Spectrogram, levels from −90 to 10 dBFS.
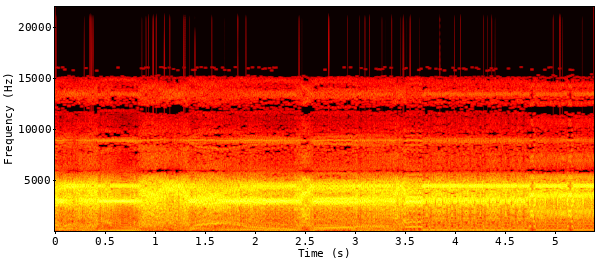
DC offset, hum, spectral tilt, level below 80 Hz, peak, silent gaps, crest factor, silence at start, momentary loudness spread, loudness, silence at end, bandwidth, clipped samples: under 0.1%; none; 0 dB/octave; -42 dBFS; 0 dBFS; none; 8 dB; 0 s; 1 LU; -4 LUFS; 0 s; 16 kHz; under 0.1%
